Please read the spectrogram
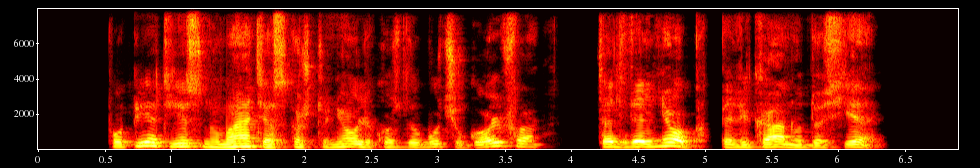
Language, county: Lithuanian, Šiauliai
